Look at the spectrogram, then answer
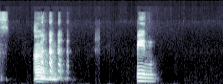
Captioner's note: laughs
